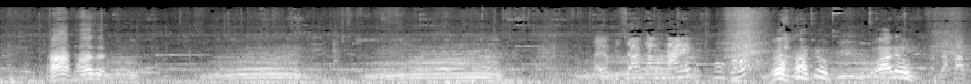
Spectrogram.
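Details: Unusual huge cattle at a contest, coming off a truck, lowing repeatedly: a string of loud arching moos about every two seconds, some rough and quavering, with people and brief laughter behind.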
